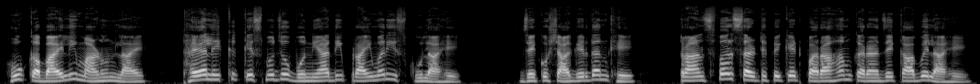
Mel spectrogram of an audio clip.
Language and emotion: Sindhi, neutral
